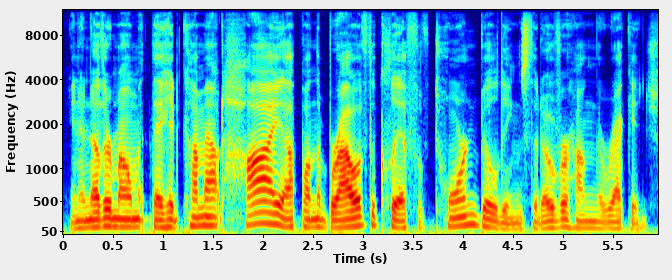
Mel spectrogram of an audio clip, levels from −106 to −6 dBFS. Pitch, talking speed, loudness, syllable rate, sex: 110 Hz, 220 wpm, -19 LUFS, 5.2 syllables/s, male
